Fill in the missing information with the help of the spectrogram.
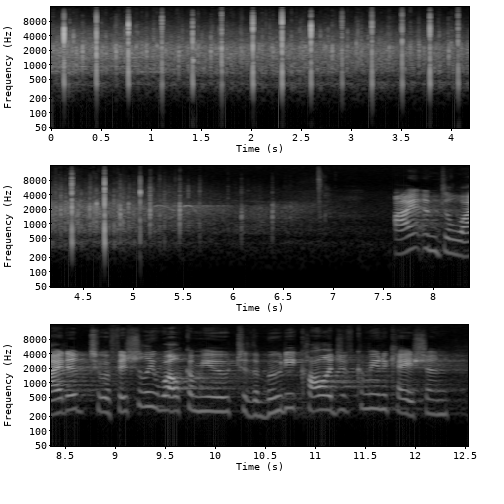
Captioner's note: applause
